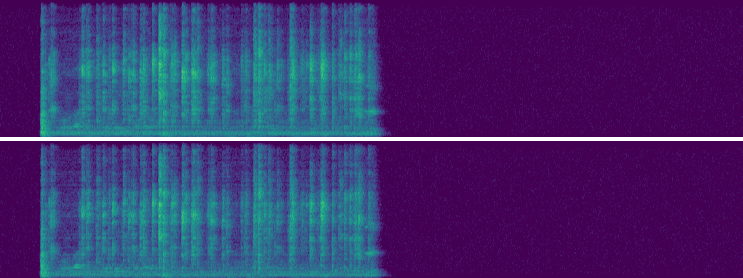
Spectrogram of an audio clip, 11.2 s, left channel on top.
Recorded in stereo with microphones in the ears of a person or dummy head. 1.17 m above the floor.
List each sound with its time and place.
0.6 s typing on a keyboard: 10° right (ahead or behind), 1.7 m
